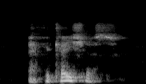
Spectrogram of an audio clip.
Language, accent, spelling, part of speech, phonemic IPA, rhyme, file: English, Southern England, efficacious, adjective, /ˌɛf.ɪˈkeɪ.ʃəs/, -eɪʃəs, LL-Q1860 (eng)-efficacious.wav
- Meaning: Effective; possessing efficacy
